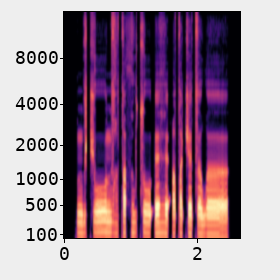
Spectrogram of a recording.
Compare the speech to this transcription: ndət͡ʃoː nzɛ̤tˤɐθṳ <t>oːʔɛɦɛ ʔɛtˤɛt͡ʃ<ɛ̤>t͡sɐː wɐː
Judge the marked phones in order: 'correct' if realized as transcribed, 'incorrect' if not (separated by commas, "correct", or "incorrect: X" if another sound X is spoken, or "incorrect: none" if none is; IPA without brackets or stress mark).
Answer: incorrect: t͡s, incorrect: ɛ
